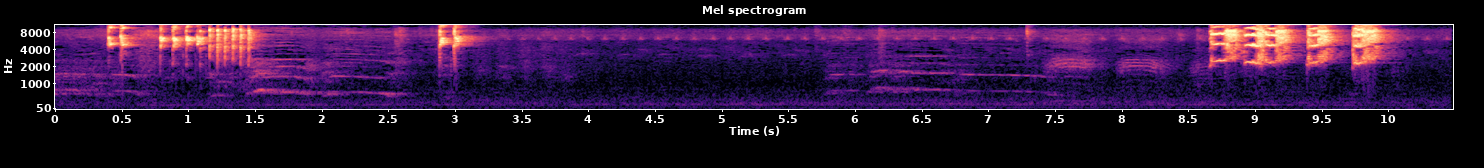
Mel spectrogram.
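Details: Hung-up caged lovebird singing hotly to provoke other birds gives loud bursts of high, harsh chattering at the start and end. A rooster crows clearly between them.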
